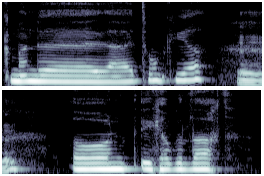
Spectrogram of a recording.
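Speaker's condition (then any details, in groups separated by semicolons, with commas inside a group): Down syndrome; present from birth, trisomy 21, operated right after birth in Hannover, earlier wore corset 23 hours a day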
